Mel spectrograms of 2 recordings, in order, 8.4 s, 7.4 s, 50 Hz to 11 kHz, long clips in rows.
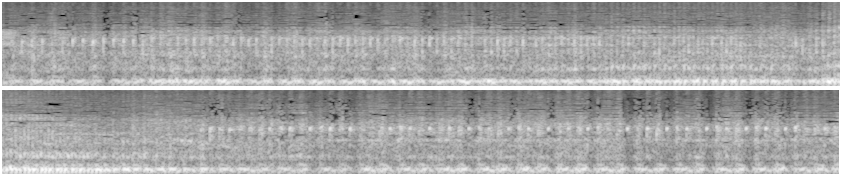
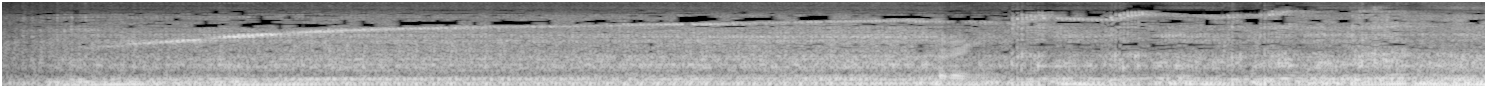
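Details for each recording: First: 1982 Toyota Hiace LH11 2200cc diesel with newly fitted turbo, first start after restoration, not yet warm (38.4°C, thermostat closed): diesel clatter at idle with a thin, wavering high whistle that never steadies; turbo sounds rough and uneven, to be fixed later. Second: 1982 Toyota Hiace LH11 2.2L diesel with added turbo and swapped transmission, revving steadily as the turbo whistle rises in pitch with revs; turbo spooling normally, ready for test drive.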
